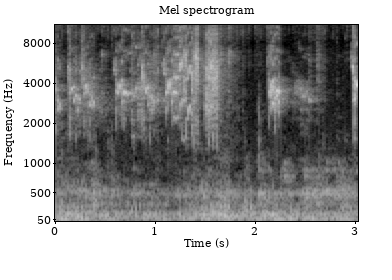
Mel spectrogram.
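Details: A flock of pet budgerigars nibbling treats keeps up dense, high chattering chirps and squeaks, nearly continuous with brief breaks.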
